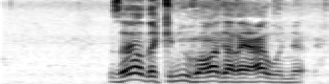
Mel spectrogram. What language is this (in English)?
Kabyle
